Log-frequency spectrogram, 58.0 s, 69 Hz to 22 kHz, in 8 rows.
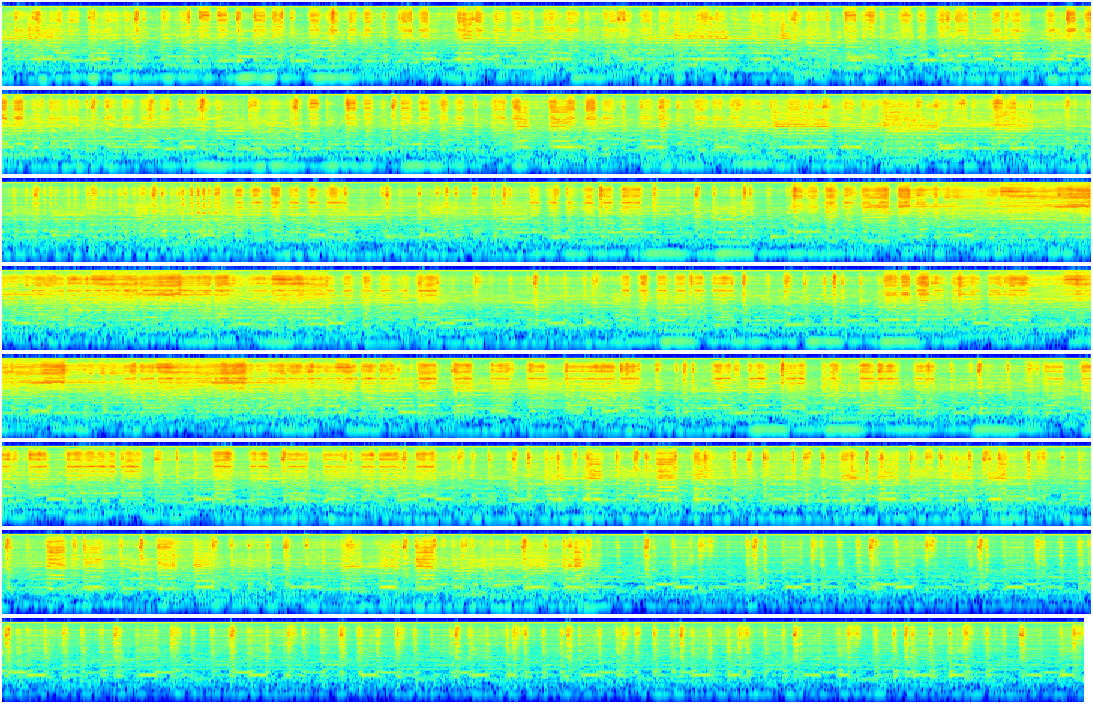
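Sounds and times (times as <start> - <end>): floppy drives playing buzzy tune: 0.0 - 58.0.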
